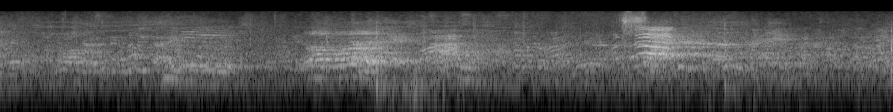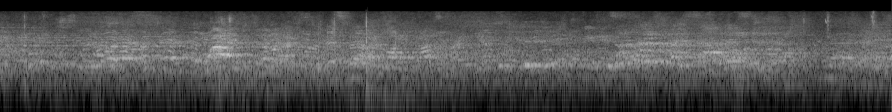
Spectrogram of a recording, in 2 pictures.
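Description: Players shout to one another across an outdoor pitch.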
